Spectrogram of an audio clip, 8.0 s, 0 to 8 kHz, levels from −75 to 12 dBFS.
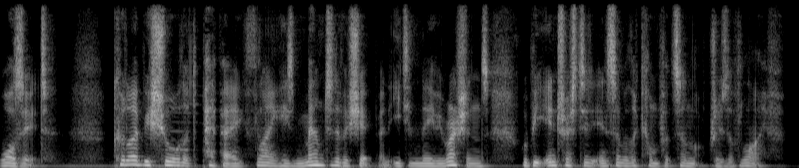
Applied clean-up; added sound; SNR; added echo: neural mask model DeepFilterNet 3.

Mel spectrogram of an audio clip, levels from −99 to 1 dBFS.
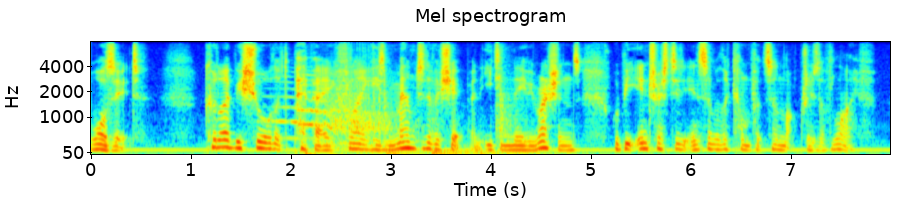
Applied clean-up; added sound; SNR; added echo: none; Keys jangling; 14 dB; none.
